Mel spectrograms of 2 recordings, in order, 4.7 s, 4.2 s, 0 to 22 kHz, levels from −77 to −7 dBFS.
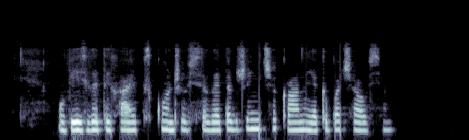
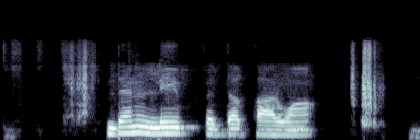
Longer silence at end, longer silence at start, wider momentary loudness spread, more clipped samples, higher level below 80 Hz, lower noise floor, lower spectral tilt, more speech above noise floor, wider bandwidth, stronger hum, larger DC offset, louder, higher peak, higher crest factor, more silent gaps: first, 0.75 s vs 0 s; about the same, 0.6 s vs 0.65 s; second, 9 LU vs 14 LU; neither; second, -58 dBFS vs -52 dBFS; first, -88 dBFS vs -53 dBFS; about the same, -6 dB/octave vs -6.5 dB/octave; first, 68 dB vs 39 dB; about the same, 7.2 kHz vs 7.8 kHz; neither; neither; second, -20 LUFS vs -16 LUFS; about the same, -4 dBFS vs -2 dBFS; about the same, 18 dB vs 14 dB; neither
